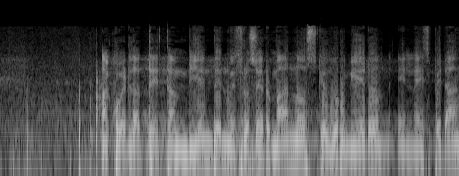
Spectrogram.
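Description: A man chants in a sung voice through a microphone, echoing in a large hall.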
